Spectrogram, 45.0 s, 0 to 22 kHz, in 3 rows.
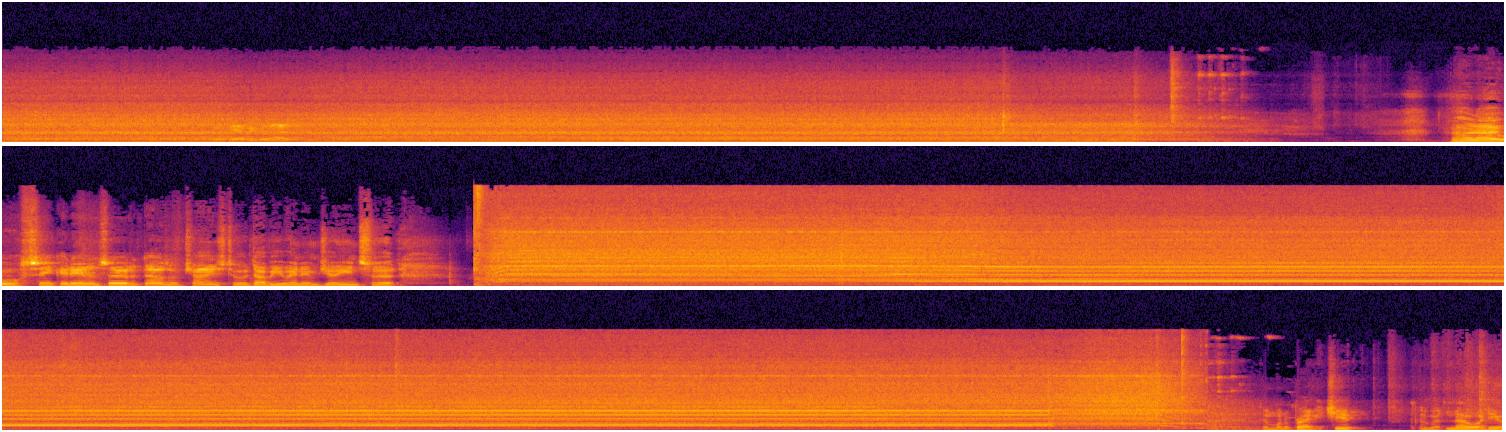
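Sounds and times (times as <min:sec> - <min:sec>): metal lathe whine: 0:00.0 - 0:12.5, 0:19.8 - 0:42.6
metal cutting noise: 0:01.5 - 0:07.5, 0:19.8 - 0:43.0.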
